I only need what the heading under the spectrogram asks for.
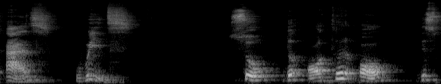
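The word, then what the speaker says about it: Wyss: with w y w s this particular word pronounced as widths so the author of this famous novel is johan david witz and this novel was first published in 1812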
